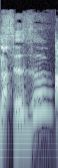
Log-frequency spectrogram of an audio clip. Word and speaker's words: SZA: Her name is SZA? S-Z-A. Like, but that's how she pronounces it.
